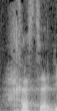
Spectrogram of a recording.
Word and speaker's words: chesed: Chesed. You got to have a little phlegm in your throat to say the beginning syllable.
